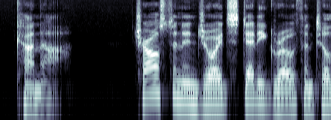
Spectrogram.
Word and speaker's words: Kanawha: Later, as more Americans and immigrants of various national backgrounds moved into the area, the first H sound in the name was dropped. Now it is just pronounced Kana.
